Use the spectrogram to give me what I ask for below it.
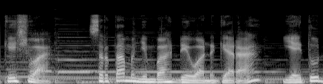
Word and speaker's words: Quichua: ditaklukan menggunakan bahasa nasional quichua diucapkan kiswa serta menyembah dewa negara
